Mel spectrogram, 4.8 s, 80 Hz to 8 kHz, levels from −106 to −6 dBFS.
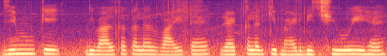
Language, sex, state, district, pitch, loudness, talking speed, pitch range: Hindi, female, Chhattisgarh, Raipur, 200 Hz, -13 LUFS, 175 wpm, 190-210 Hz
